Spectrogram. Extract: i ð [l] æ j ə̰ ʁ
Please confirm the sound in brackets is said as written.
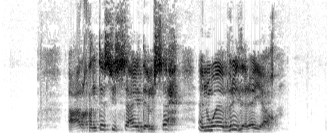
no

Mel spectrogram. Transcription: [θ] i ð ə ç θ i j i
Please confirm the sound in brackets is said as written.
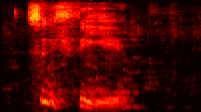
no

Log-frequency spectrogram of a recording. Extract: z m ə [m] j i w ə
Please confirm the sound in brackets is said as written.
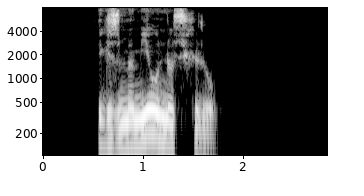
yes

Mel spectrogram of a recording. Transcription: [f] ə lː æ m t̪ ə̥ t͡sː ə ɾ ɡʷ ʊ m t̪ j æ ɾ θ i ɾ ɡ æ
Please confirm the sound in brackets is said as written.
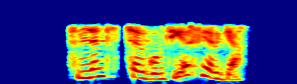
yes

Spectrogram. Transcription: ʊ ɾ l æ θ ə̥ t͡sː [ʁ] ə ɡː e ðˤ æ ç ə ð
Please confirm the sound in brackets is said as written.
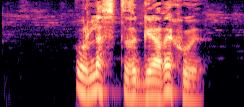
no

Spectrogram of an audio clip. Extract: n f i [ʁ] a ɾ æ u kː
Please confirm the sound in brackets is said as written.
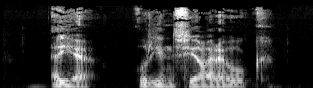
yes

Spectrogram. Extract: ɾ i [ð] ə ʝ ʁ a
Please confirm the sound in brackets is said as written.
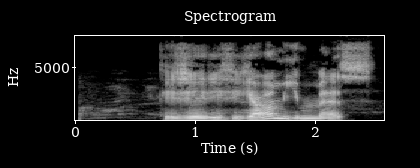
no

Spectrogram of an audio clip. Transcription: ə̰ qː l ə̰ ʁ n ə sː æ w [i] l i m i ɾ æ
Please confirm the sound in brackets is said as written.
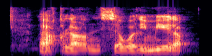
no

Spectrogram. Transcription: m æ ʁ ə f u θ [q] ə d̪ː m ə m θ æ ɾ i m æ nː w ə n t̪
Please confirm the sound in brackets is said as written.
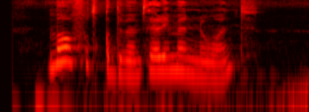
yes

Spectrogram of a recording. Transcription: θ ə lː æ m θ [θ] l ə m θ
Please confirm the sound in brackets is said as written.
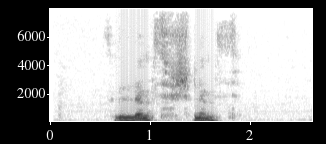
no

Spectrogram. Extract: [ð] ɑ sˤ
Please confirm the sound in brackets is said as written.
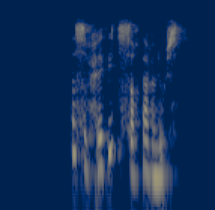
no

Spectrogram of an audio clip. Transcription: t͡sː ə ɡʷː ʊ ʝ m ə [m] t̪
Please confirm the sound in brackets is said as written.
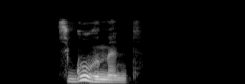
no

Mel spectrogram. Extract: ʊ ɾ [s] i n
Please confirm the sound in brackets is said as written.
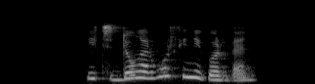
no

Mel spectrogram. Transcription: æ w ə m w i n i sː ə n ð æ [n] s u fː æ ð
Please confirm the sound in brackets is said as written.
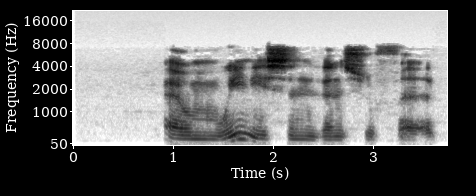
yes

